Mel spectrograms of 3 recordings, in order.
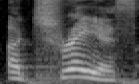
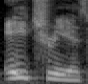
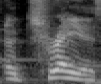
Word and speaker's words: Atreus: out to me that the son's name is pronounced Atreus. All throughout my last video for the E3 2017 trailer, I was saying Atreus, but it's actually pronounced Atreus.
